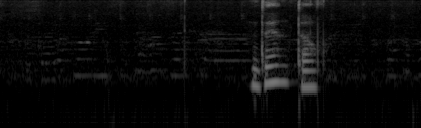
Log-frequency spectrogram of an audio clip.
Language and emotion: Russian, neutral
